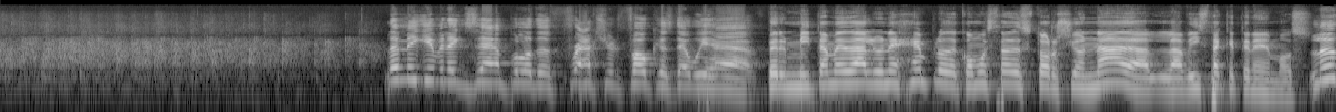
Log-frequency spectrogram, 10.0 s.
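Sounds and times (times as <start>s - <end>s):
audience applause: 0.0s - 2.9s
speech: 2.9s - 10.0s.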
